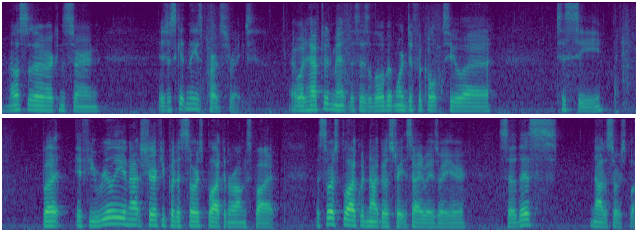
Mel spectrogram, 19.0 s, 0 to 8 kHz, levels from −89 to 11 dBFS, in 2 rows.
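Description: At 13.51 s and 13.66 s, short concealed packet loss occurs. About 20 ms goes missing each time. The receiver extends the preceding sound, leaving brief smears, with nothing above 8 kHz throughout.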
